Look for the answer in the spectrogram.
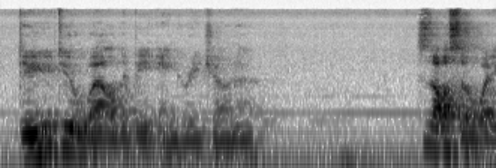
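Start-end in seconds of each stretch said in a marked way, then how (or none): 0.1-1.7 softer, lower gentle question; God softly asking Jonah about his anger. Retold or imitated. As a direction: ask it gently, like a tender father. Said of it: "I imagine that being a very soft voice".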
